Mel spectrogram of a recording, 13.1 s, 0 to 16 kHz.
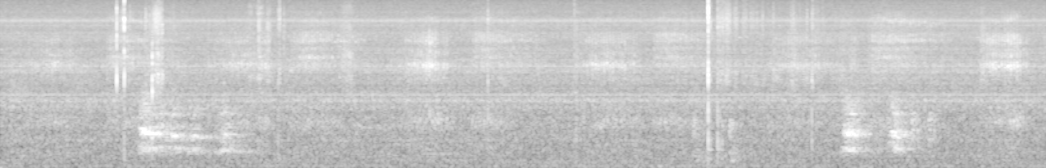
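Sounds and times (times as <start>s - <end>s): cat snoring: 2.8s - 4.3s, 5.0s - 6.7s, 7.3s - 8.8s, 10.6s - 12.9s.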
